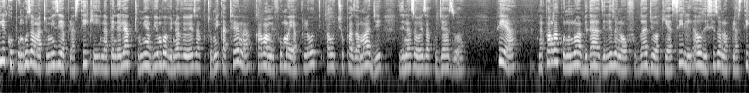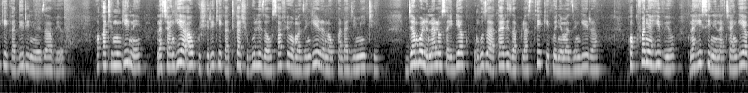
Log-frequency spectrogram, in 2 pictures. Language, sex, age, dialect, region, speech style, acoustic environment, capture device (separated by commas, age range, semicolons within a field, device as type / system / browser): Swahili, female, 25-34, Kenya - Nairobi Sheng-influenced, Kenya, relaxed, silence, desktop / Windows / Chrome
